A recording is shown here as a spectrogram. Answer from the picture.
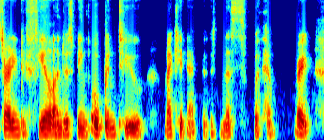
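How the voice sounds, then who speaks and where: Soft-spoken and very deep in pitch, a woman talks with vocal fry in a dry, close sound with no echo. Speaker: health podcast host. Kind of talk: solo podcast monologue. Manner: animated.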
